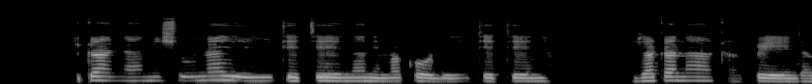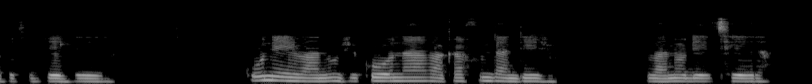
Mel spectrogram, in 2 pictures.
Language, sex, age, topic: Ndau, female, 18-24, health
